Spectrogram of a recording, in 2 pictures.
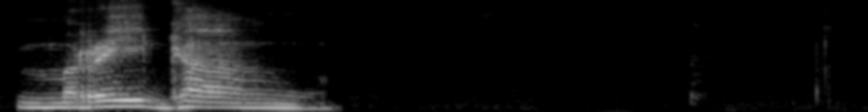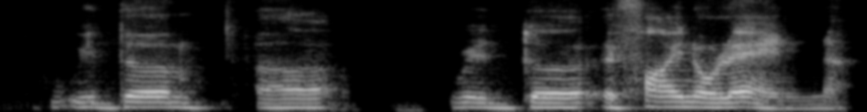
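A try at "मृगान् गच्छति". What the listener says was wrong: And be careful to make that longer. Mrigan gacchati.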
